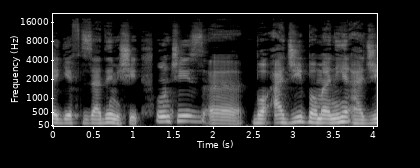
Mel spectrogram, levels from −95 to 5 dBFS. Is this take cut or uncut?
cut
